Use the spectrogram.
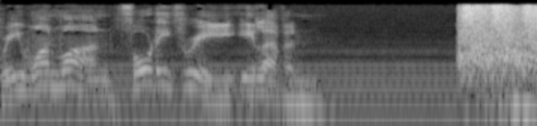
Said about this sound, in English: Whew, nice shooting.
